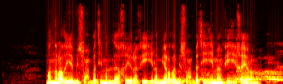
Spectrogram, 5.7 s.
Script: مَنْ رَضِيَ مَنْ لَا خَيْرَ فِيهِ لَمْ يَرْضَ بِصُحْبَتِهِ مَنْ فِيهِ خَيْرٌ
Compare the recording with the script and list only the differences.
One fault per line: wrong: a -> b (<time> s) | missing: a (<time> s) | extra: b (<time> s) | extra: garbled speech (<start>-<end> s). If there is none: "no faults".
extra: بِصُحْبَةِ (1.4 s)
